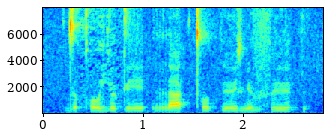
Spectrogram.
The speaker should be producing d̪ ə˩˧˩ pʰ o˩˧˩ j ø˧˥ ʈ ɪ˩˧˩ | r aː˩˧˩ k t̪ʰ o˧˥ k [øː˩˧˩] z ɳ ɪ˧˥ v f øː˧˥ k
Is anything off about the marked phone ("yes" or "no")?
no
